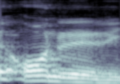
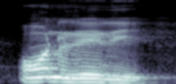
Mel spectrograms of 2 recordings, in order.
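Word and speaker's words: honorary: H silent है, ये पहली बार आ चुका है। जिसमें पहला वर्ड, जिसमें पहला लेटर साइलेंट हो तो वहाँ पर दूसरे लेटर के हिसाब से आर्टिकल का यूज किया जाता है। इसको पढ़ेंगे ऑनरेरी। क्या पढ़ेंगे? ऑनरेरी। तो वैसे हिंदी में भी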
